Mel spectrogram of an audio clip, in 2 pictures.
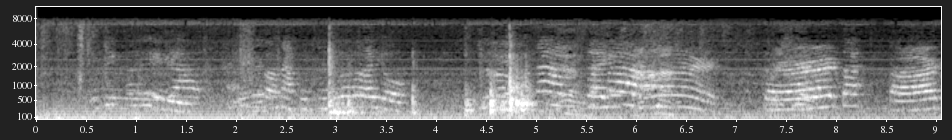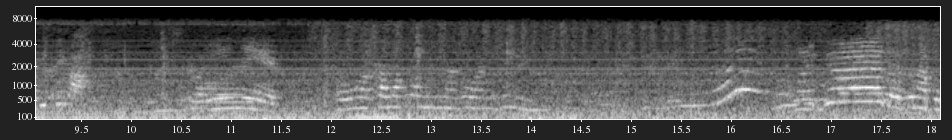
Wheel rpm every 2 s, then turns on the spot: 0, 0, 0, 0, 0, 0, 0, 0, 0.
none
